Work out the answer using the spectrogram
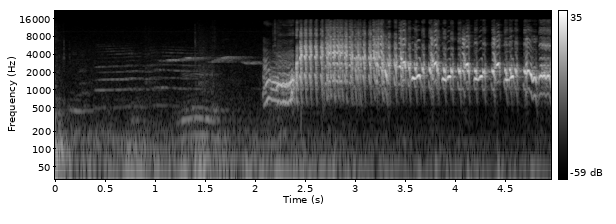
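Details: White-crested laughingthrush: about two seconds of faint, thin whistled notes, then a sudden loud, harsh, chattering chorus of rapid cackling notes that continues to the end.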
